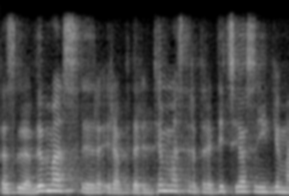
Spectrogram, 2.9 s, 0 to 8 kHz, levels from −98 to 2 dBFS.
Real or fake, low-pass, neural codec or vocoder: fake; 7.2 kHz; codec, 16 kHz, 0.8 kbps, ZipCodec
